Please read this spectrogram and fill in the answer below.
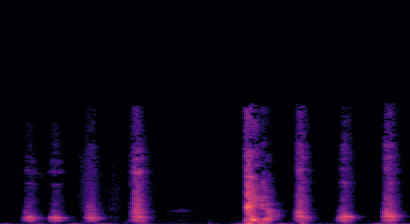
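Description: A person making a run of about eight short, breathy vocal noises, like sniffs or stifled snickers. Four come close together, then the loudest follows after a short gap, then three more.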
